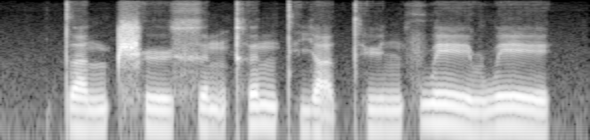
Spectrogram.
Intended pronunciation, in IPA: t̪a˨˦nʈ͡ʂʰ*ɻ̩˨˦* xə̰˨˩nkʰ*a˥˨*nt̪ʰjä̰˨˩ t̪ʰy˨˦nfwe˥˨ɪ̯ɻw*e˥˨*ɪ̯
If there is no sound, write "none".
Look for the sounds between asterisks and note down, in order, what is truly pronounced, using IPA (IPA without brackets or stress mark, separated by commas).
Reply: ɻ̩˨˦, ə˥˨, e˥˨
